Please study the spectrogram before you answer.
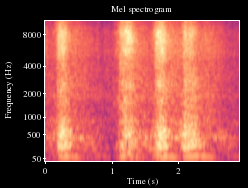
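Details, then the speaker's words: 27-year-old Caterham Super Seven 1600GT Sprint, stock muffler with the silencer insert removed: four quick throttle blips on a loud, raspy exhaust, each dropping back to a lumpy idle. The muffler's inner wool is burnt; an off fuel mixture or oil burning is suspected. "少しだけサイレンサーを外して音を聞いてみましょうか凄くうるさいのですがとてもいい音がしますよ"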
